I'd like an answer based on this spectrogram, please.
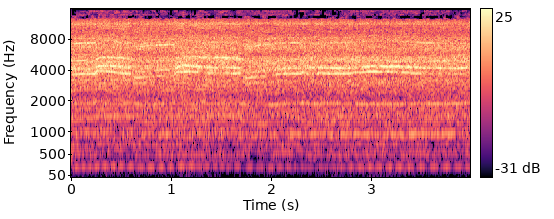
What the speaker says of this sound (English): So now, as we fly the drone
